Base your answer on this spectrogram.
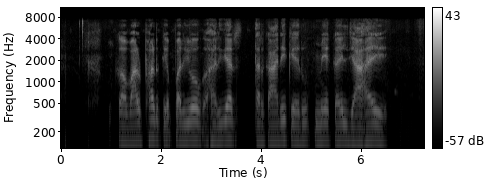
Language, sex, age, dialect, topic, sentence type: Magahi, male, 41-45, Central/Standard, agriculture, statement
